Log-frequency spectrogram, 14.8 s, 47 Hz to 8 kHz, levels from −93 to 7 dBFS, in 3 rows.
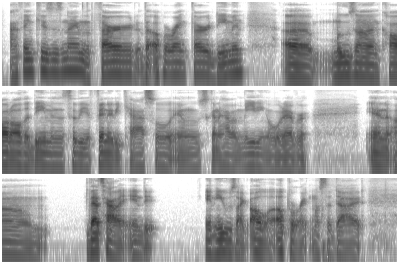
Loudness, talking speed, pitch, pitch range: -23 LUFS, 185 wpm, 85 Hz, 75-95 Hz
